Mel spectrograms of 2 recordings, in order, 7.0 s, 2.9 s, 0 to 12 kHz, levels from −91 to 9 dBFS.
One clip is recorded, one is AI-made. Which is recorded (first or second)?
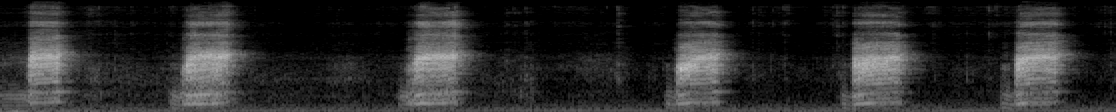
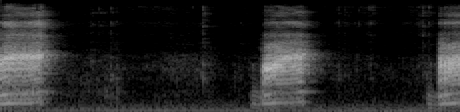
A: second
